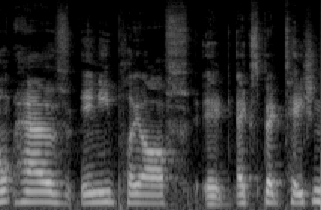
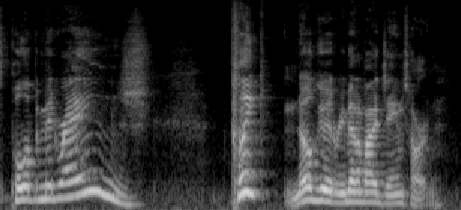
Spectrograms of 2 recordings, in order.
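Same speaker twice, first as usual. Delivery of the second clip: quick, lively game call; broadcast-style play-by-play; 4 semitones higher, 3 dB louder than usual. Acted. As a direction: call the action as it happens. Calling the game live.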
